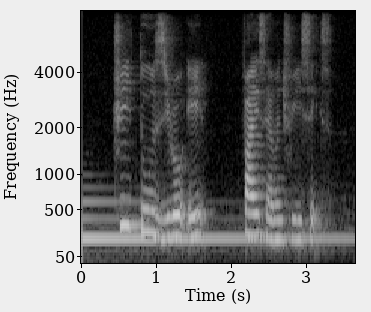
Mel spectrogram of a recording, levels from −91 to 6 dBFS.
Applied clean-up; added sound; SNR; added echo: none; Bass guitar; 5 dB; none.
